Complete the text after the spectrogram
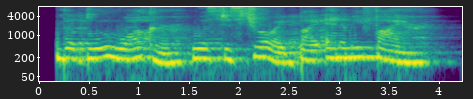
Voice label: female ally blue walker destroyed, announcer female; patron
